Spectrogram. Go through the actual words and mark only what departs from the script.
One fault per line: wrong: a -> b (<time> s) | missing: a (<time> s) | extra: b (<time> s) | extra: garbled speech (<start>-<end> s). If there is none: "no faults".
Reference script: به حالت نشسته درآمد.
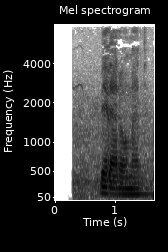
missing: حالت نشسته (0.9 s)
